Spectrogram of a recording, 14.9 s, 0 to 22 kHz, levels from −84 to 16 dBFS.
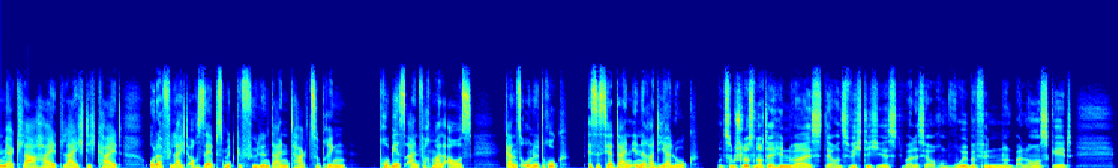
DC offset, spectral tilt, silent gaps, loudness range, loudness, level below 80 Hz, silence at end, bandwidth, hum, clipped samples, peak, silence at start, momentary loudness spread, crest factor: under 0.1%; -5 dB/octave; 9.37-9.54 s; 4 LU; -21 LUFS; -56 dBFS; 0.65 s; 13.5 kHz; none; under 0.1%; -4 dBFS; 0 s; 9 LU; 18 dB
